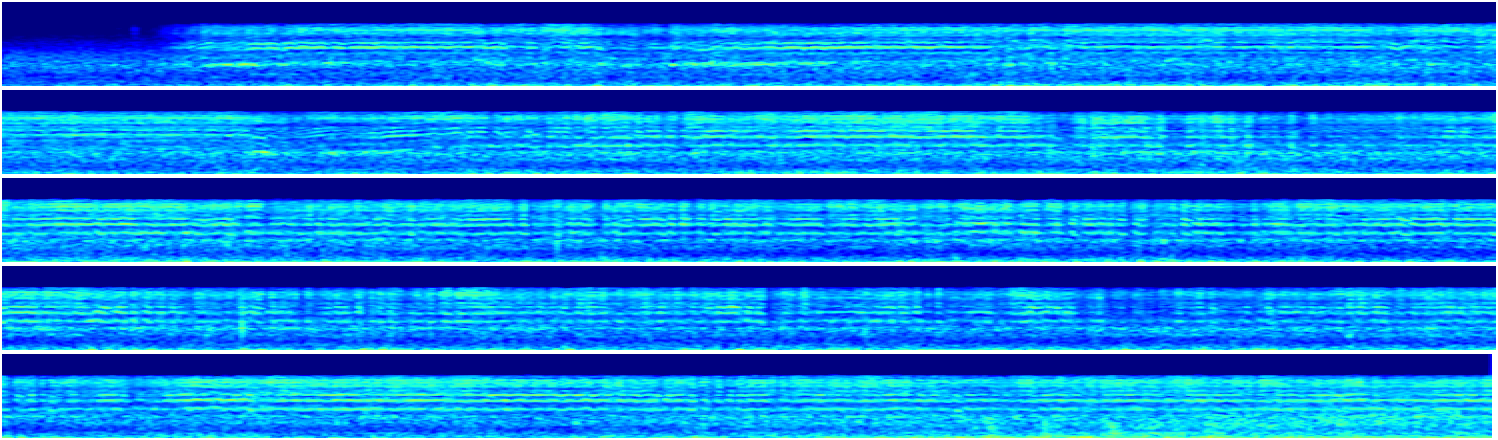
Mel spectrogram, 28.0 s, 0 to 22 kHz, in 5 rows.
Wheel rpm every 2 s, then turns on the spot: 70, 150, 160, 160, 190, 200, 200, 200, 200, 200, 200, 200, 200, 200.
none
